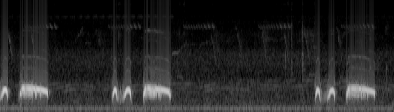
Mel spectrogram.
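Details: A spotted dove calls while flapping its wings. Three phrases, each a quick pair of short hooting notes and then a drawn-out, slightly falling croon, are set against a constant low background hum.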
